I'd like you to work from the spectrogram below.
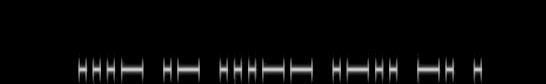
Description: Morse code, heard as a keyed tone, about 17 wpm, 700 Hz. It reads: VA3LNE
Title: DXCC-100 Call Signs - 6 Characters - 17wpm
